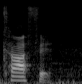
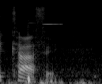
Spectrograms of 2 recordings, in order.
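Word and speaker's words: café: So you don't say cafe. You say cafe. Put all the stress in the syllable that has cafe.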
